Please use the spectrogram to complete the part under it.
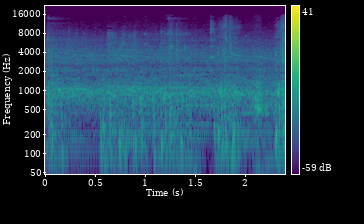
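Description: Horse hooves clip-clop steadily in the medieval combat game Mount & Blade: Warband, a rapid, fairly even gallop rhythm heard close over a dense background of game noise.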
